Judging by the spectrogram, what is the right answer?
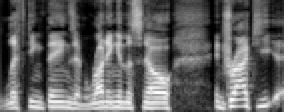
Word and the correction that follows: Drago: and Dragi, I'm going to pronounce his name correctly here and Drago is taking steroids and training with high tech equipment.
